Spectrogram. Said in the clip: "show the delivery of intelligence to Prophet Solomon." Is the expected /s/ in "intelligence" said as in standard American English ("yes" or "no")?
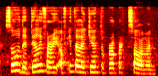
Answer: no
